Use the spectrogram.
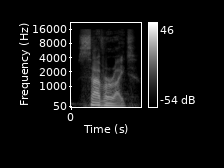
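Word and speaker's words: tsavorite: Savorite.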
